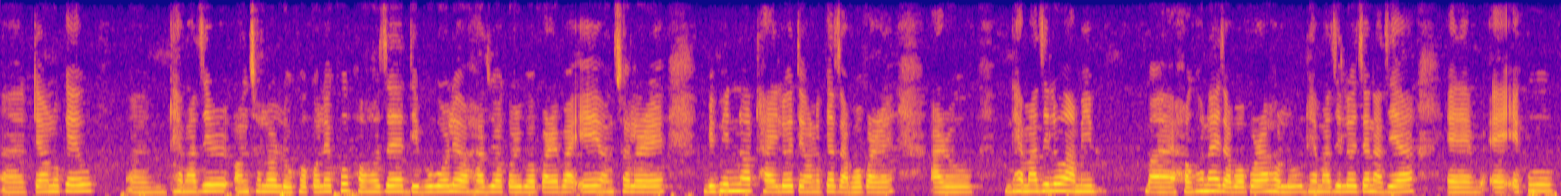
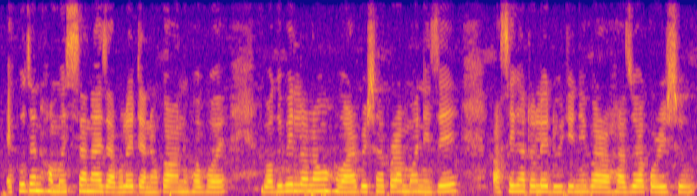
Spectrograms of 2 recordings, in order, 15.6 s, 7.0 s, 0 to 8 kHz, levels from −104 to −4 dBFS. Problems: none marked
